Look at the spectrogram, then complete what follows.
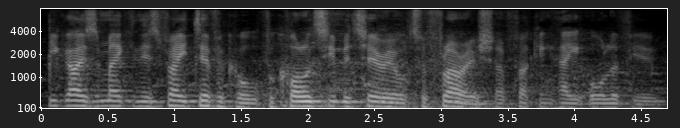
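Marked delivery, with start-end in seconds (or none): none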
